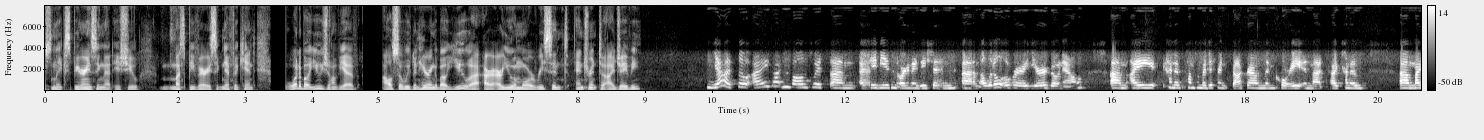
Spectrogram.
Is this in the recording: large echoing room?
no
